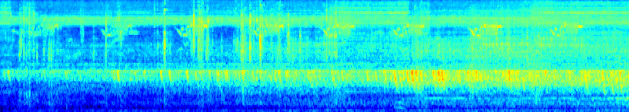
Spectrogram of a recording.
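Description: Electric multiple unit train approaching on a curve, the rasping noise of its wheels on the rails growing steadily louder. A faint high chirp repeats about once a second.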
